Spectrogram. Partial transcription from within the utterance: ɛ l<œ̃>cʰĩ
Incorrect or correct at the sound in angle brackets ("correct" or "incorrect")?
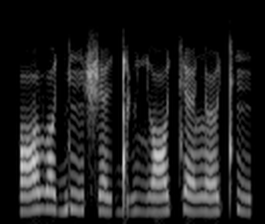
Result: incorrect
